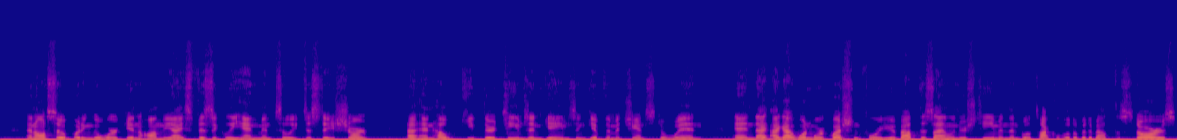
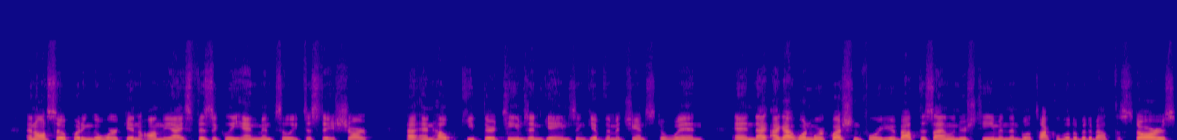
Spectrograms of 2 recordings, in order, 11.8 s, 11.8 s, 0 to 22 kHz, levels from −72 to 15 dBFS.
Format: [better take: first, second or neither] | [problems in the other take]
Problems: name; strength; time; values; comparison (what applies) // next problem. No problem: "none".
second | low rumble; noticeable; throughout; 10 dB below the speech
